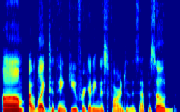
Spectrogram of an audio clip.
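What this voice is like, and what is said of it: Slightly hoarse voice. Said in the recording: “my voice sounds a little hoarse.”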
